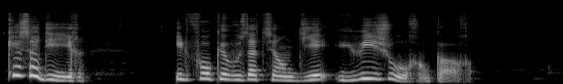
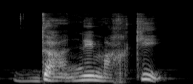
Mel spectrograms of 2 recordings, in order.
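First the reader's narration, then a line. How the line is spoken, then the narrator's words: Grumbling. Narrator (French): grommela le chevalier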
